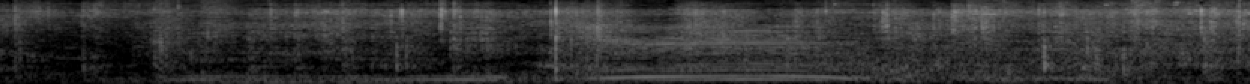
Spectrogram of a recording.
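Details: A cow on a dairy farm in Odisha gives a low, drawn-out moo that swells and then falls away, with farmyard noise behind.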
